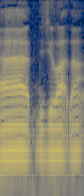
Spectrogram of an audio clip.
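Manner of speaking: ordinary delivery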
